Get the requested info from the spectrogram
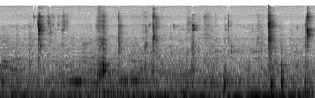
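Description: Close-up chewing of rice, dal and roti, with short, sharp wet mouth clicks and smacks about once a second. The loudest smack comes about five and a half seconds in.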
